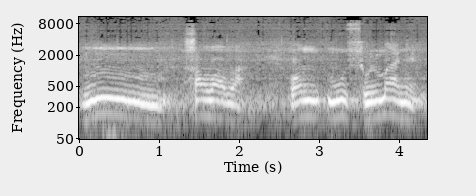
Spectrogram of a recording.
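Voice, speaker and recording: An actor playing a courteous, grandiose Arabian Nights sailor with a florid, ceremonious manner in an old radio play. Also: male voice, mid-range voice, steady tone, drawn-out words. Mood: grandly courteous. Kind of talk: vintage Soviet radio play acting. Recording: muffled, noisy old radio recording.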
